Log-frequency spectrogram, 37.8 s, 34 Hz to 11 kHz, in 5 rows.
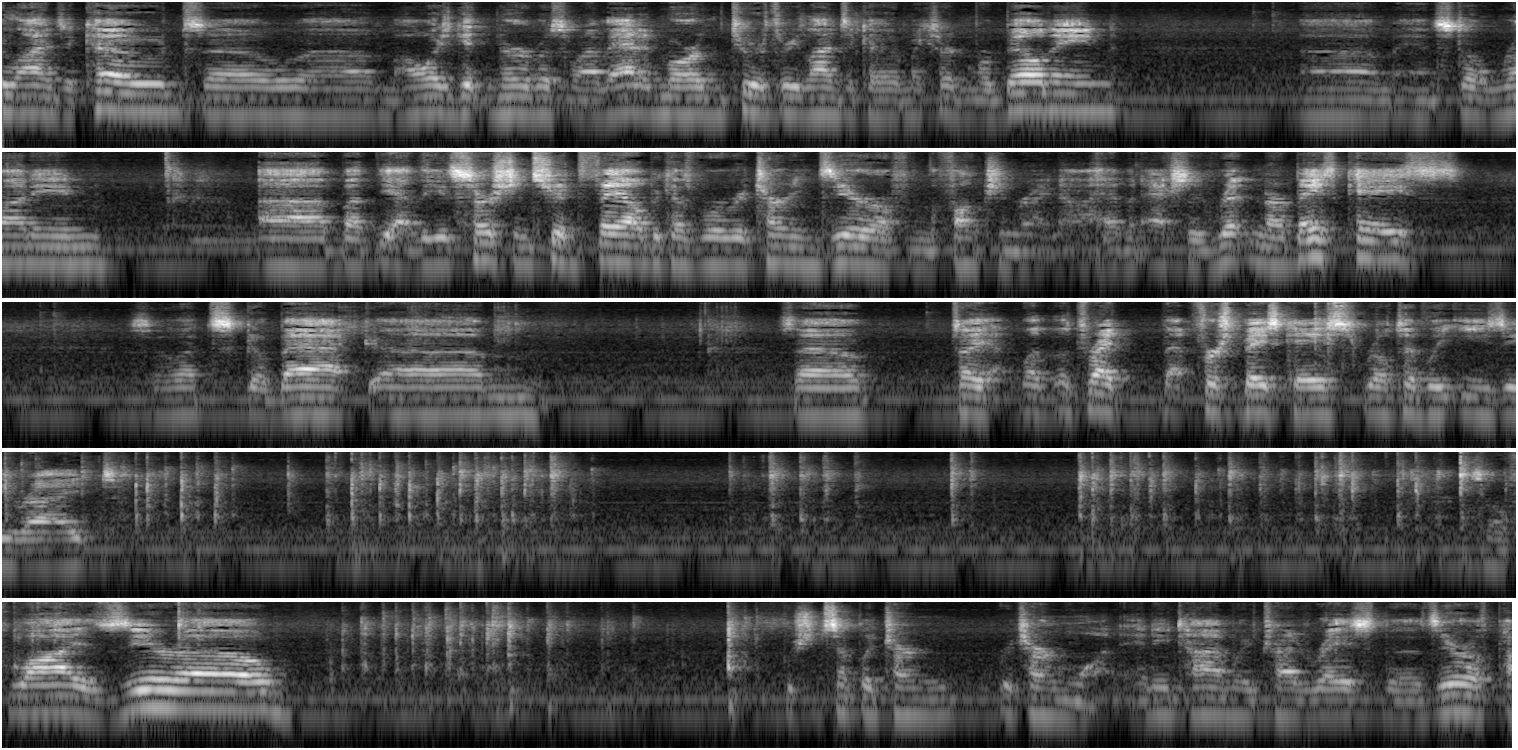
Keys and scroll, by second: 21.8 BackSpace, 22.8-34.5 typing.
